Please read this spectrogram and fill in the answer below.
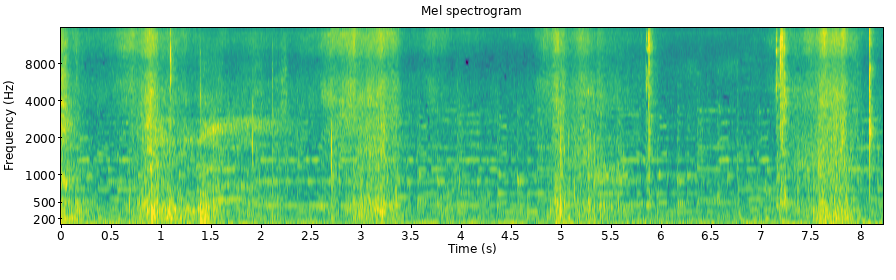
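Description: Faint background music, with a few soft clicks and rustles of hands handling things on a workbench.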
